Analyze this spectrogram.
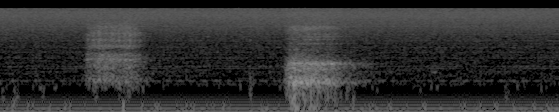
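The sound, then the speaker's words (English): An audience at a church service takes a deep breath together: two broad, airy breathing swells a couple of seconds apart, the second fuller and stronger, with no talk in between. “Everybody get a breath?”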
